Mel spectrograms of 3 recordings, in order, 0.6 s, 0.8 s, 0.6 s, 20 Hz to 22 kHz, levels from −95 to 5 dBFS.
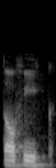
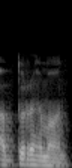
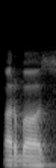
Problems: none marked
